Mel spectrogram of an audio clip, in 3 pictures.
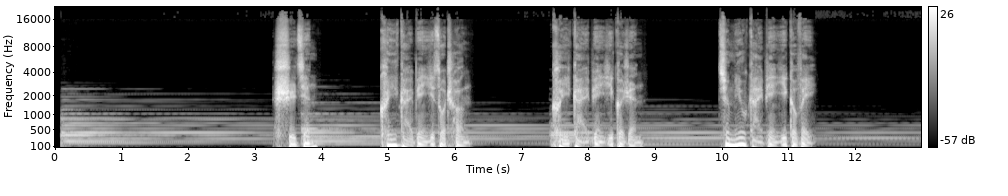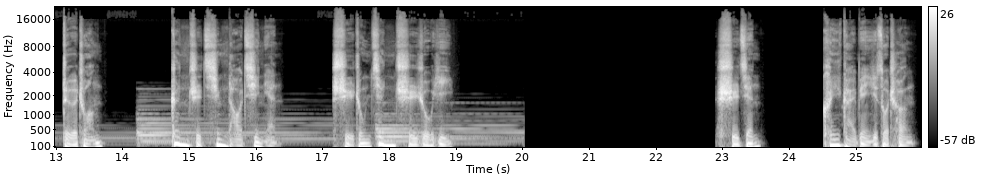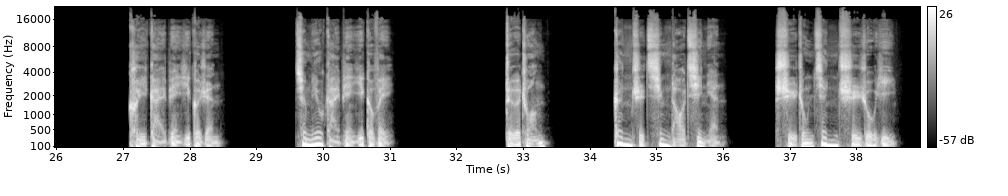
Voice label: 走心旁白, 男

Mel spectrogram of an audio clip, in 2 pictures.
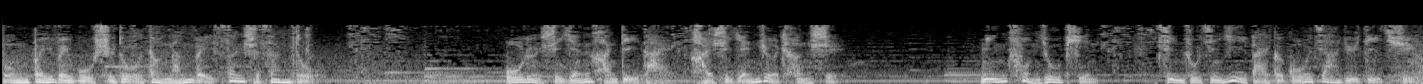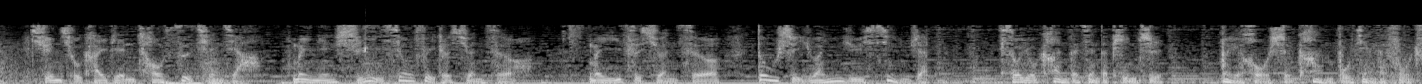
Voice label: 男; 名创优品

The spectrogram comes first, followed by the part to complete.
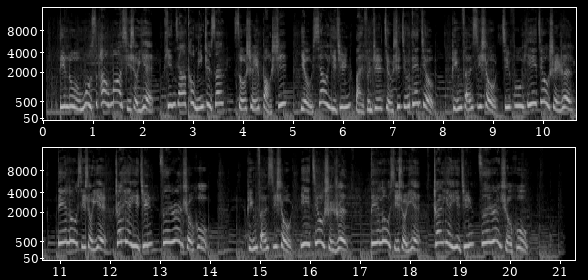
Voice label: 女 广告 慕斯泡沫洗手液; 滴露

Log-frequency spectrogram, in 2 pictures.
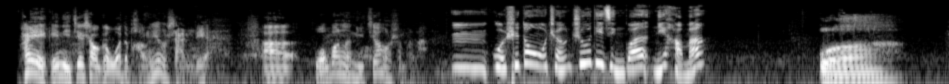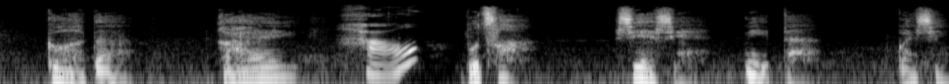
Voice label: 女 角色; 疯狂动物成; 朱迪

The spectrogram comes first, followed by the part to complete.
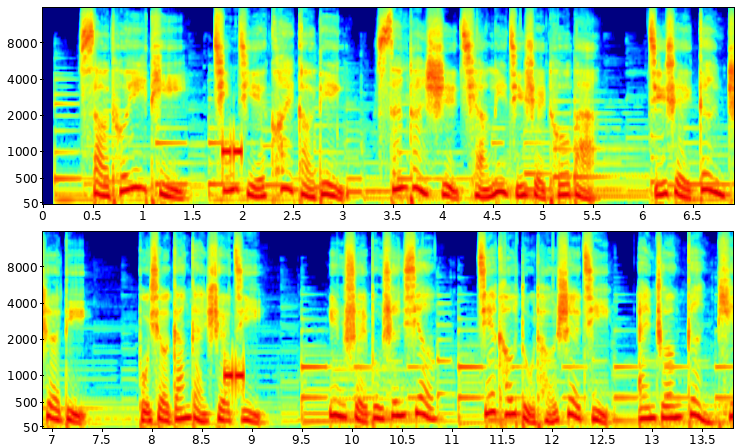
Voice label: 女 广告 拖把

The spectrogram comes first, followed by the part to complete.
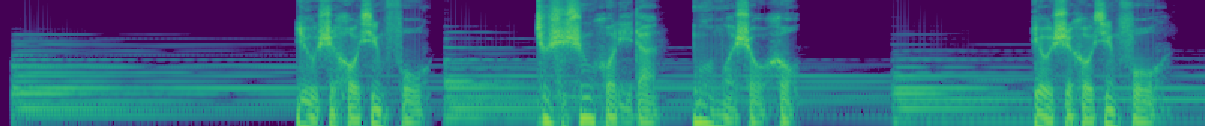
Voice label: B男 公益 广告 幸福

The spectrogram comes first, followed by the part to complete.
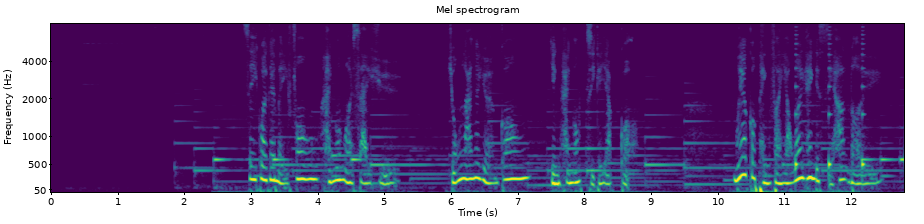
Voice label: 粤语 素人感独白

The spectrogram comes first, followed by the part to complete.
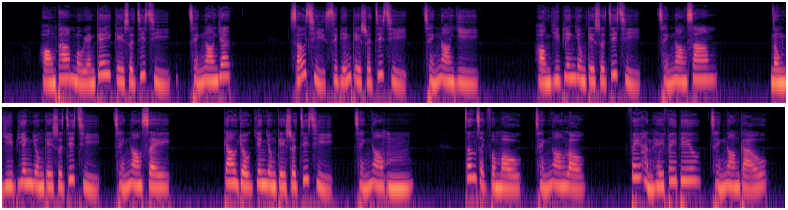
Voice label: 粤语 彩铃, 女

